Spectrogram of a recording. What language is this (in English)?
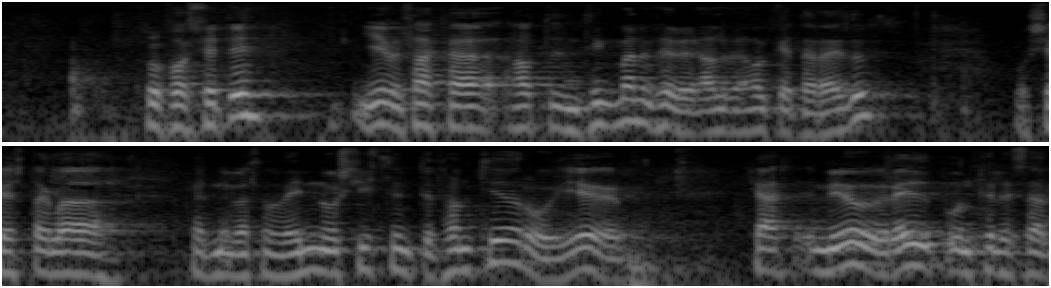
Icelandic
